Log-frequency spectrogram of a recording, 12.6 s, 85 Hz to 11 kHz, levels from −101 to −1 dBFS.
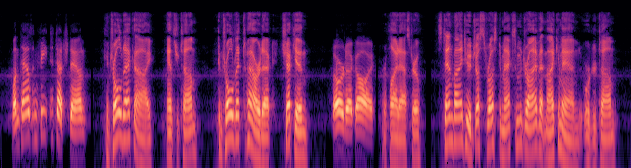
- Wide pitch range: Yes, wide, 8.7 semitones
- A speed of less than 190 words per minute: Yes, average, 165 wpm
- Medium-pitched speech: No, low, 125 Hz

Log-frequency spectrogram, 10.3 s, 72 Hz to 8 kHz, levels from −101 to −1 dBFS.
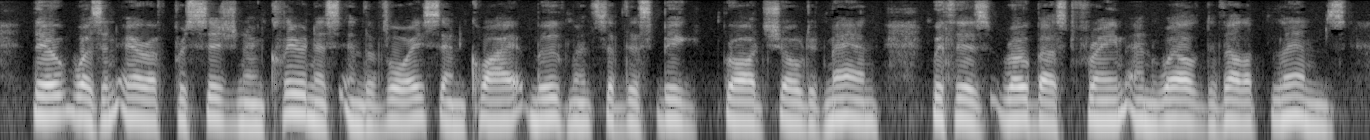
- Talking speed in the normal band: Yes, average, 165 wpm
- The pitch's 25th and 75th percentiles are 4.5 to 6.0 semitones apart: No, average, 2.8 semitones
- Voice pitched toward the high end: No, low, 135 Hz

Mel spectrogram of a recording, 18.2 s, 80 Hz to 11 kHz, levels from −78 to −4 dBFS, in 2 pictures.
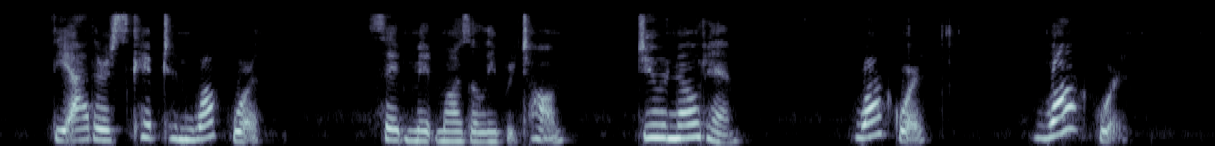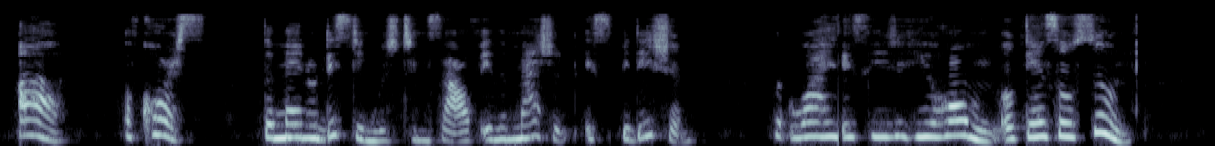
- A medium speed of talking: No, slow, 115 wpm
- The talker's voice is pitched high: Yes, very high, 275 Hz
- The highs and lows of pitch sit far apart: No, average, 4.9 semitones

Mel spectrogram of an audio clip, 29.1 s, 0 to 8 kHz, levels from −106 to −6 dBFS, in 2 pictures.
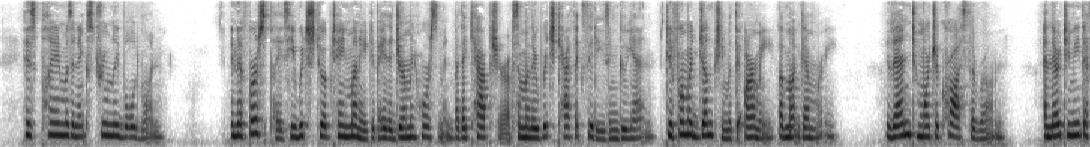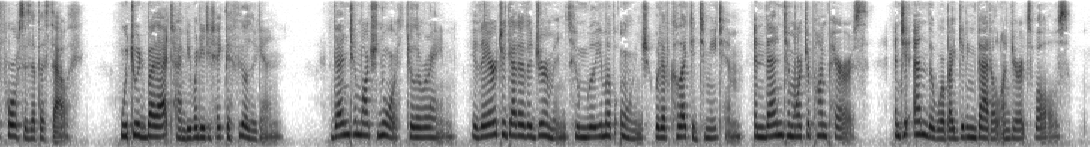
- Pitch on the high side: Yes, high, 215 Hz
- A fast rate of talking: Yes, fast, 225 wpm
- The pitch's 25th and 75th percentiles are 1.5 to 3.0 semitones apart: Yes, average, 2.7 semitones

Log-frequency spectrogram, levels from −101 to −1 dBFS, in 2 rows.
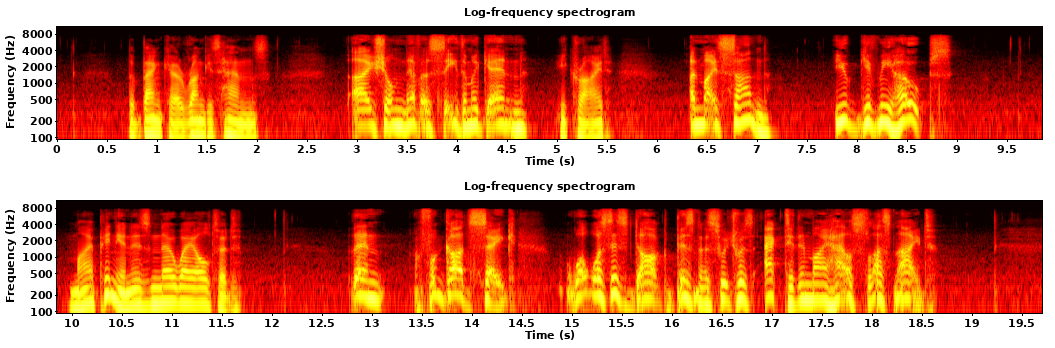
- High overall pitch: No, medium, 150 Hz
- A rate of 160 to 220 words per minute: No, slow, 135 wpm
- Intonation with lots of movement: Yes, wide, 7.7 semitones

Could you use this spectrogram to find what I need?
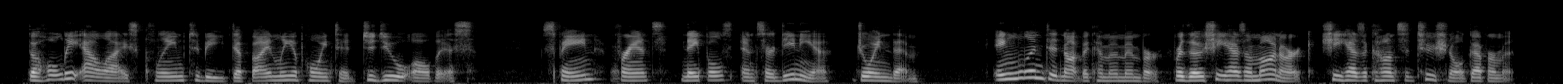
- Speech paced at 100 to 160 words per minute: Yes, average, 140 wpm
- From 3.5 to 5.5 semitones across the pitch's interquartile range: No, average, 3.1 semitones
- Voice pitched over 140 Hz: Yes, medium, 185 Hz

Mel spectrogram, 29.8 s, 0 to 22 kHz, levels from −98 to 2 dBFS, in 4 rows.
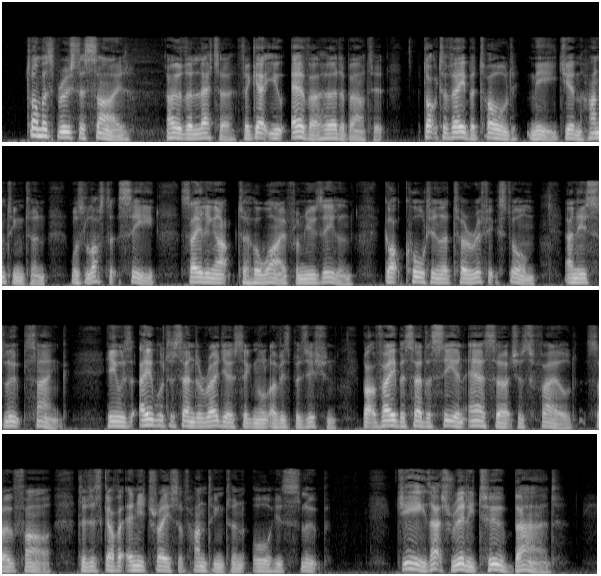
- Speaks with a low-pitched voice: Yes, low, 115 Hz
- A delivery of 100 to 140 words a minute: No, average, 155 wpm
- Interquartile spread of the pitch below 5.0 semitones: Yes, average, 4.5 semitones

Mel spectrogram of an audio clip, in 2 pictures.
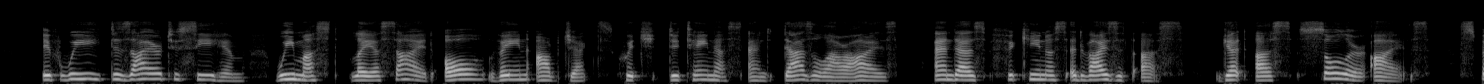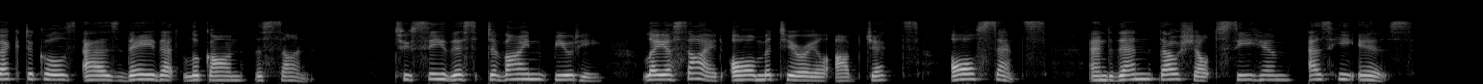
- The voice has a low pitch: No, high, 215 Hz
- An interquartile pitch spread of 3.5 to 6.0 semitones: No, average, 3.0 semitones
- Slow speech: Yes, slow, 115 wpm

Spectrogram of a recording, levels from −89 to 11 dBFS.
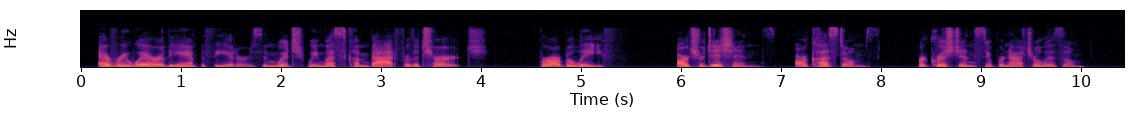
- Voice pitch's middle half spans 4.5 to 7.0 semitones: No, average, 3.1 semitones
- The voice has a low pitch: No, high, 235 Hz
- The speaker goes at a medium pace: No, slow, 130 wpm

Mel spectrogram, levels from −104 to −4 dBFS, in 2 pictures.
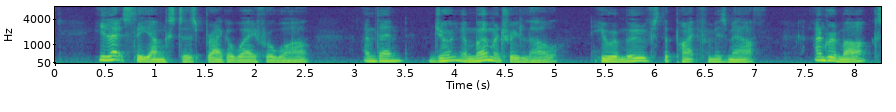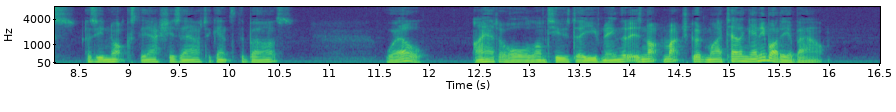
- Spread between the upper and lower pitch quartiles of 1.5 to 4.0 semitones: No, average, 4.5 semitones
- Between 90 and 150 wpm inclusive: No, average, 180 wpm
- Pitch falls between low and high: No, low, 105 Hz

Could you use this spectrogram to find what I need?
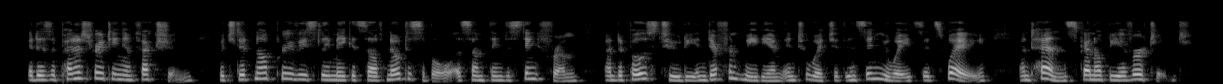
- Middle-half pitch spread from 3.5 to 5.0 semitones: Yes, average, 3.8 semitones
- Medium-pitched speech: No, high, 205 Hz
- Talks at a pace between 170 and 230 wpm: No, average, 160 wpm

